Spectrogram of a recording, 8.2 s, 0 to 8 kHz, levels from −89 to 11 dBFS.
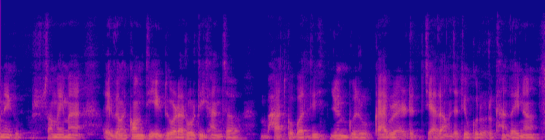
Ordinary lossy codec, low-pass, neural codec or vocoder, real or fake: none; 7.2 kHz; none; real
